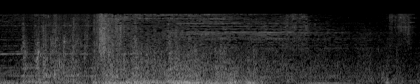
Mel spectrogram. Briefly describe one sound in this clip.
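A treasure chest bursts open with a bright chime.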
